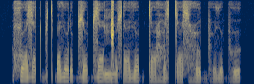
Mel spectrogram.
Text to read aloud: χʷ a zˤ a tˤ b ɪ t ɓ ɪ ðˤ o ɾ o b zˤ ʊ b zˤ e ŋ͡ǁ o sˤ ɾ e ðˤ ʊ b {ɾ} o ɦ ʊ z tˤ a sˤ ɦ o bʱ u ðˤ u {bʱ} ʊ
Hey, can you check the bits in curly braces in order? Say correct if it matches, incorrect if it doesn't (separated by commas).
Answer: incorrect, correct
